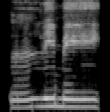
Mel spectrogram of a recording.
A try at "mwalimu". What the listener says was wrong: The last one is not limi. It's not me. It's mu. The last mu is mu.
